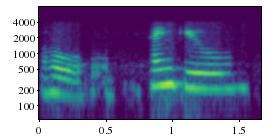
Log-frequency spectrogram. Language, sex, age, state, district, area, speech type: Marathi, female, 18-30, Maharashtra, Sindhudurg, rural, conversation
